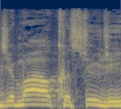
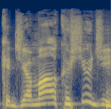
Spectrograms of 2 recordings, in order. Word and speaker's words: Khashoggi: We have the official pronunciation of Khashoggi. You said Jamal Khashoggi was not a good guy. Jamal Khashoggi.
